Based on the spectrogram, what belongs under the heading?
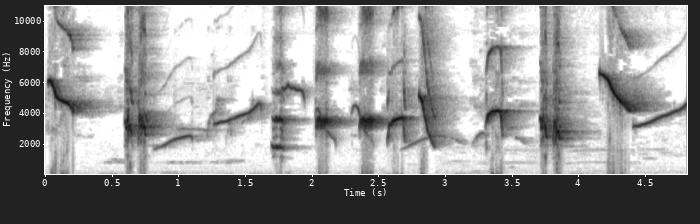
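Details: Energetic gacor ngeplong song of an Oriental magpie-robin, meant to goad a rival bird into answering. Clear upslurred whistles and clipped chirps come in quick bursts, a brief gap after each phrase.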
